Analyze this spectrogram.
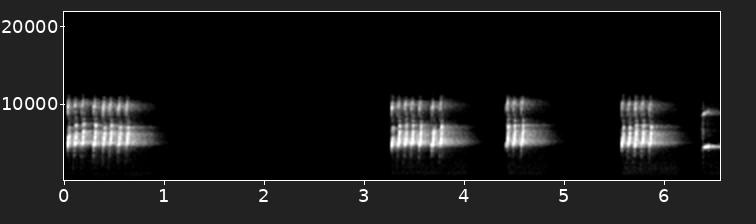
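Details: High, rapid trilled phrases from a konin or kolibri ninja sunbird, each under a second, four bursts after a long gap, the last a thin whistle. Besetan song used to get caged konin singing.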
